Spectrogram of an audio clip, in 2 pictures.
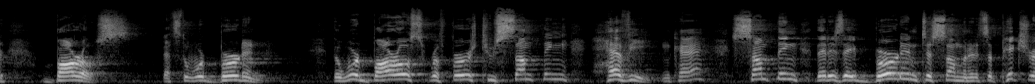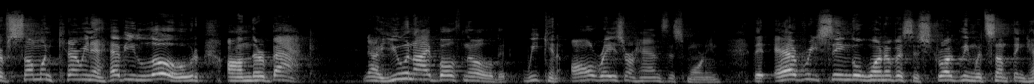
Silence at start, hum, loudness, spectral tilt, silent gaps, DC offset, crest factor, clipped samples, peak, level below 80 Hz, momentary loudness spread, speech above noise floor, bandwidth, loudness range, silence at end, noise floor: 0 s; none; -25 LUFS; -3.5 dB/octave; none; under 0.1%; 20 dB; under 0.1%; -6 dBFS; -70 dBFS; 16 LU; 35 dB; 14.5 kHz; 7 LU; 0 s; -60 dBFS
